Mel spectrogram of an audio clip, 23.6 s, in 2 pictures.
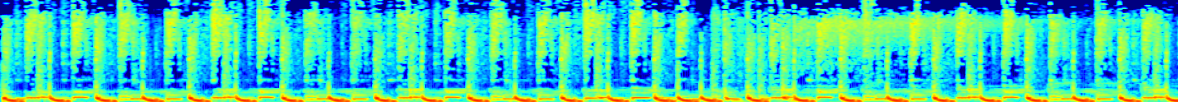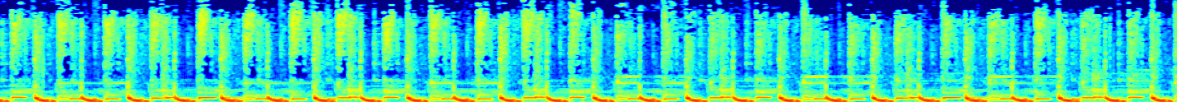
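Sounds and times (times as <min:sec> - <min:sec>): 
dub mix: 0:00.0 - 0:23.5.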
